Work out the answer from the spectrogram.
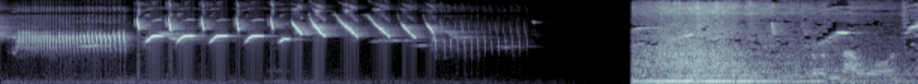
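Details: Canary in rolling song: a buzzy trill leads into rhythmic rising-and-falling whistled notes, fading out in a quick rattle; after a short silence, loud broadband background noise takes over.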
